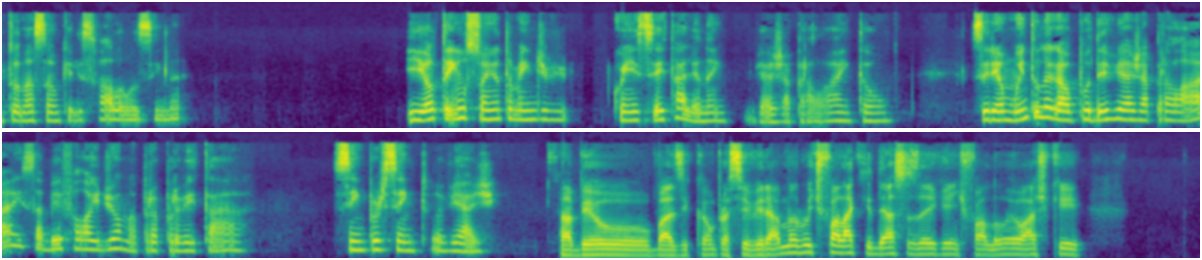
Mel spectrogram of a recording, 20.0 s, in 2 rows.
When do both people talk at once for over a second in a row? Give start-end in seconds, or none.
none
